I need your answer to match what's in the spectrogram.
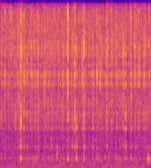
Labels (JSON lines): {"label": "ambient", "recorder": "HydroMoth"}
